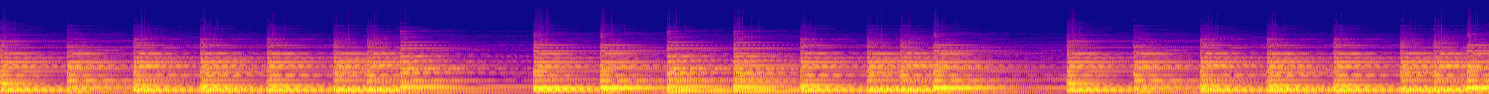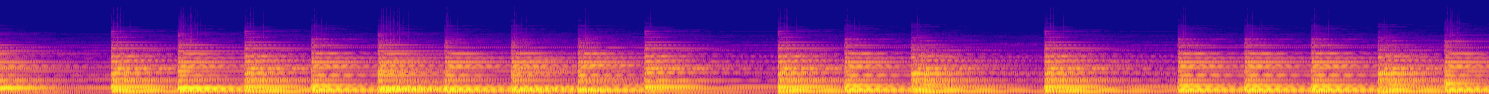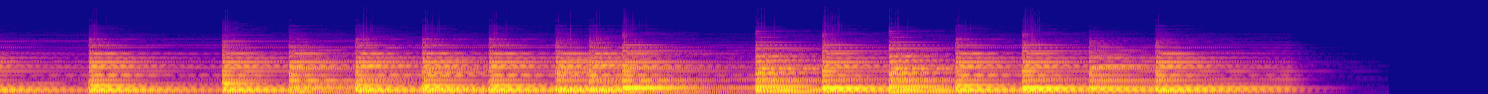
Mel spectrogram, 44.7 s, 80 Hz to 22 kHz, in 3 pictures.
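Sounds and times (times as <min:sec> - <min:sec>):
musical accompaniment in key F: 0:00.0 - 0:42.8.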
